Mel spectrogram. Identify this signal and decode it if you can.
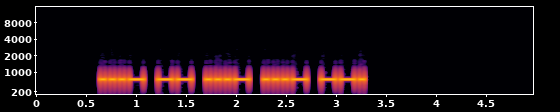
Morse code, heard as a keyed tone, about 25 wpm, 700 Hz. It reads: VMVVG
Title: Code Groups - 5 Letters - 25wpm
